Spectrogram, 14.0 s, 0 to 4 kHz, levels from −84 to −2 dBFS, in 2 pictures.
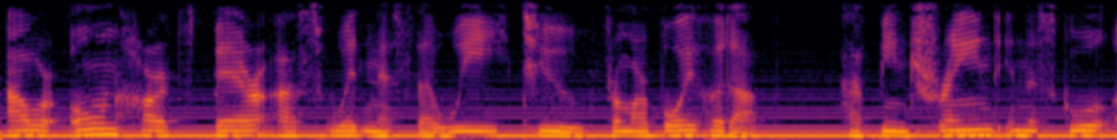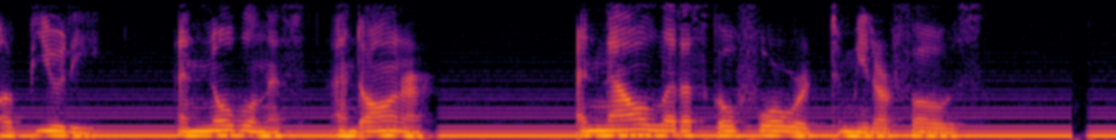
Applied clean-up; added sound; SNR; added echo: none; Organ; 2 dB; none.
